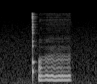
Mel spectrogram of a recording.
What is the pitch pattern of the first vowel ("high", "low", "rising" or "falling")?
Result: high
